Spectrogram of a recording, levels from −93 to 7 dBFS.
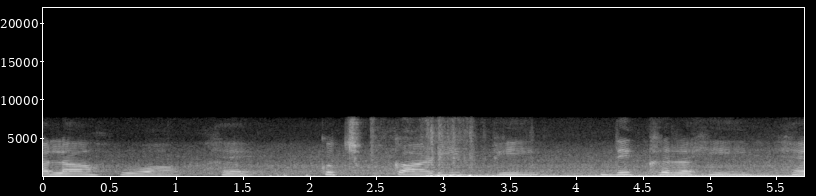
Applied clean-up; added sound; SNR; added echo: none; Idling / Engine starting / Car; -3 dB; reverberation time 2.7 s.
